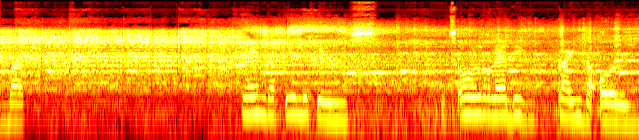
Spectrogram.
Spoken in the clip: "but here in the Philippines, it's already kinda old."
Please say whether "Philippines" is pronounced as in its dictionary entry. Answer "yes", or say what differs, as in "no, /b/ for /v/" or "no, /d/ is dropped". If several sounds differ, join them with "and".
no, /s/ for /z/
